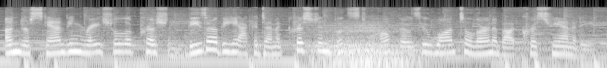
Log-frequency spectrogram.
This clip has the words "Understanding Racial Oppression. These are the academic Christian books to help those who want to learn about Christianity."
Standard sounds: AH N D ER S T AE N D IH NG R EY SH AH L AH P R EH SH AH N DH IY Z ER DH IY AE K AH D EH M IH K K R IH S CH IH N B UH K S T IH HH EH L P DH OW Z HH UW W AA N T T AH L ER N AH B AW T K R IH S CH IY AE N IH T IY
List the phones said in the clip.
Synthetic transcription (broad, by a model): AH N D ER S T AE N D IH NG R EY SH L AH P R EH SH AH N DH IY Z ER DH IY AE K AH D EH M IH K K R IH S CH IH N B UH K S T IH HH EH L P DH OW Z HH UW W AA N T T AH L ER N AH B AW T K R IH S CH IY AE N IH T IY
